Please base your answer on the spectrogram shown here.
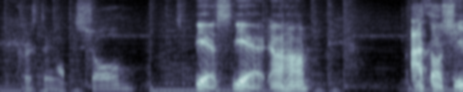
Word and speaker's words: Schaal: Kristen Schaal.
